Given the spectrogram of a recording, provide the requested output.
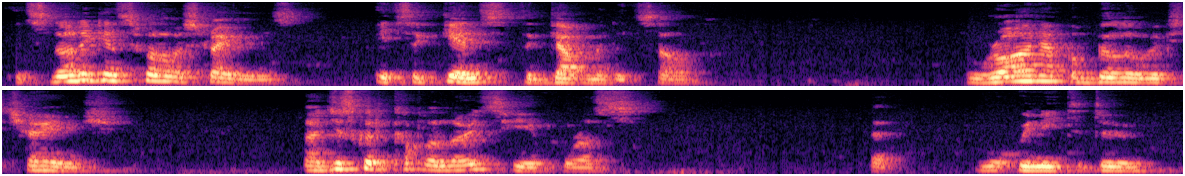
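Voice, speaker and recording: A man with a somewhat breathy, fairly high-pitched voice speaks at a moderate pace with ordinary pitch variation. He takes long, frequent pauses, and audible room echo is present. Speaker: community activist vlogger. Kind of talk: unedited video address. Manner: halting.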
